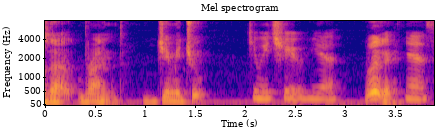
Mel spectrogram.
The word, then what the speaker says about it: Jimmy Choo: you pronounce that brand jimmy choo jimmy choo yeah really yes or is jimmy no no it's not an s it's a c jimmy cho had an obsession with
